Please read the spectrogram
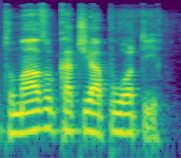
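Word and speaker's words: Tommaso Cacciapuoti: Wie spricht man den Namen aus? – Thomas Cappuccino. – Tommaso Cacciapuotti. Ja.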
